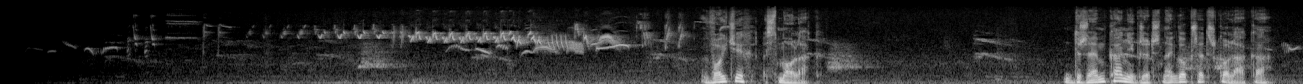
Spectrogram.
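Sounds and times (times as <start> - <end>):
songbirds chirping: 0.2 - 13.0
fast high bird trill: 1.1 - 7.2.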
